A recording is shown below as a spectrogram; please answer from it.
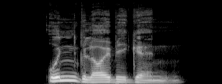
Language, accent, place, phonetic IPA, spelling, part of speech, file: German, Germany, Berlin, [ˈʊnˌɡlɔɪ̯bɪɡn̩], ungläubigen, adjective, De-ungläubigen.ogg
- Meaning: inflection of ungläubig: 1. strong genitive masculine/neuter singular 2. weak/mixed genitive/dative all-gender singular 3. strong/weak/mixed accusative masculine singular 4. strong dative plural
